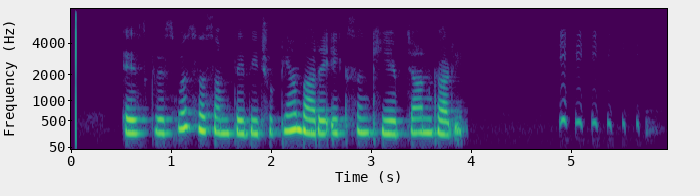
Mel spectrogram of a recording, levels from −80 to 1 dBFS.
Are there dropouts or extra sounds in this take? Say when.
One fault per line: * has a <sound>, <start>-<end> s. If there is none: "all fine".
* has a laugh, 4.9-5.7 s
